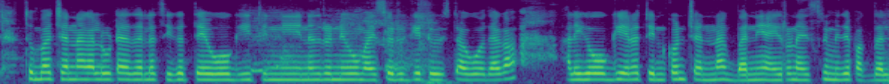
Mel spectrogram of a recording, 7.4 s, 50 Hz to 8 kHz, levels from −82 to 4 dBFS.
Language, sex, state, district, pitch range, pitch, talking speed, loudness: Kannada, female, Karnataka, Mysore, 210-220 Hz, 215 Hz, 200 wpm, -18 LUFS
